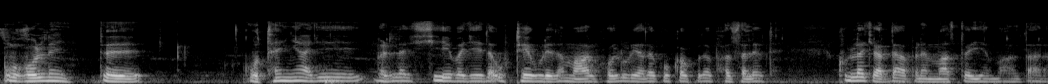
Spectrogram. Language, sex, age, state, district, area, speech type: Dogri, male, 60+, Jammu and Kashmir, Udhampur, rural, spontaneous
